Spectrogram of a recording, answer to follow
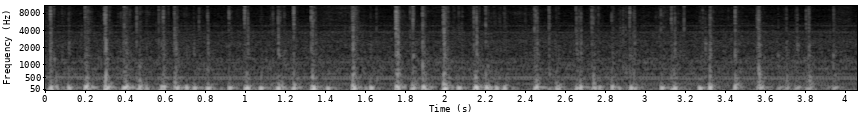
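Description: Computer keyboard typing: a rapid, irregular run of keystroke clicks, several a second, over a steady electrical hum.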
